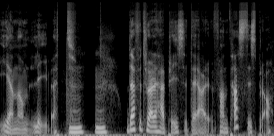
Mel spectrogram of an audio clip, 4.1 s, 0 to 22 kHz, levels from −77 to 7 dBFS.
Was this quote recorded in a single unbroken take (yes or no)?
yes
